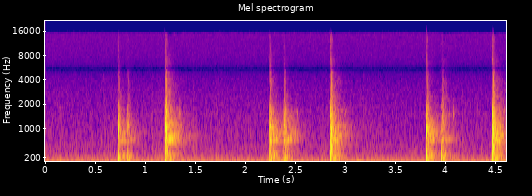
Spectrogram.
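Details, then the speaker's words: Hand taps imitating an S4 gallop, "Tennessee" rhythm: a soft fourth heart sound just before the first sound, so close to S1 it may go unnoticed, then the second sound. "Now, S4 is so close to S1 that when I do it really fast, you might not even notice."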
